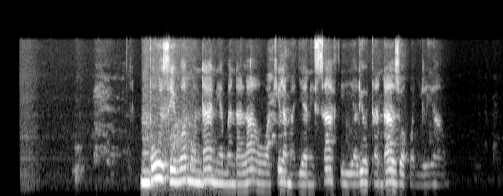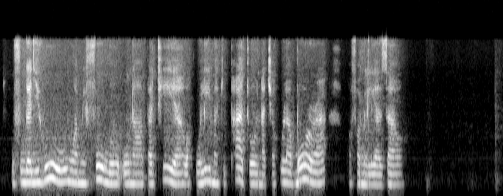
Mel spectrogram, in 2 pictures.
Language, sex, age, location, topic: Swahili, female, 18-24, Dar es Salaam, agriculture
